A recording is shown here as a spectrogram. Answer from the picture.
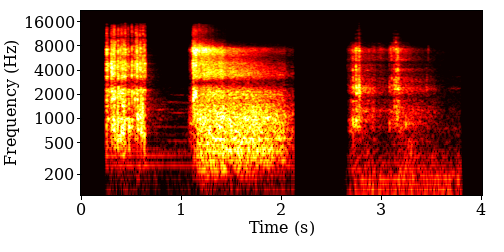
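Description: Three sharp bursts of noise in a row, each stopping abruptly. The first is short, the second lasts about a second and fades away, and the third is fainter, with a low rumble beneath it.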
